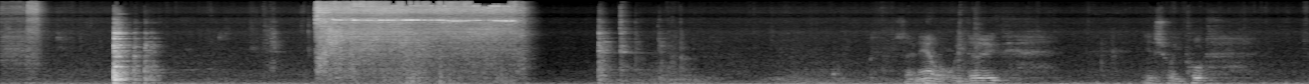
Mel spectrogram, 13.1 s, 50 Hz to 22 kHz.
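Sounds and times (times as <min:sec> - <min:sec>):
aerosol spray hissing: 0:00.0 - 0:00.5, 0:03.2 - 0:05.4.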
